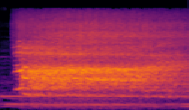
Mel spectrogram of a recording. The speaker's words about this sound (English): And what this causes is Pavetta to scream.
